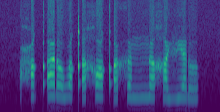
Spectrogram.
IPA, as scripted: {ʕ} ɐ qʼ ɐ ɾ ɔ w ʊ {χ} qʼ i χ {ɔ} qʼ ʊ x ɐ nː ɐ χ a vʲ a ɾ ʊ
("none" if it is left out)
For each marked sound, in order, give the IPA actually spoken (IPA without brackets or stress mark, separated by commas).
ħ, none, ɔ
